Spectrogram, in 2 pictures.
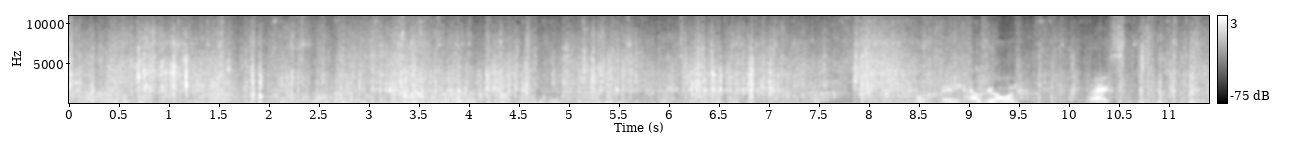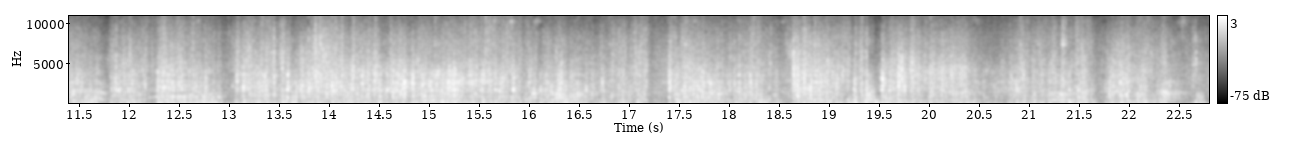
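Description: A bike's chain and frame rattle over bumps.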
